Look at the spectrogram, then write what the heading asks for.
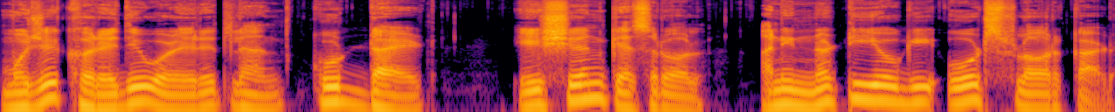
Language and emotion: Goan Konkani, neutral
